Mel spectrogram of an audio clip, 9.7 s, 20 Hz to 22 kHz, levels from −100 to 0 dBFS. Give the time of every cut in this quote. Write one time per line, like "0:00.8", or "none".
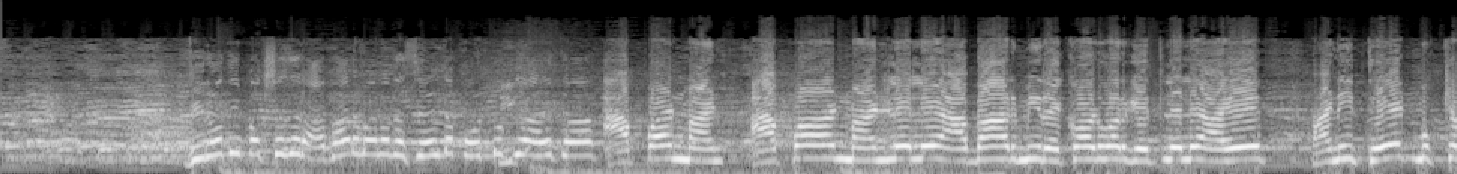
none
